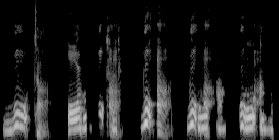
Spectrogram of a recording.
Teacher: British English don't usually pronounce the R sound. They tend to say So instead of saying water, water.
